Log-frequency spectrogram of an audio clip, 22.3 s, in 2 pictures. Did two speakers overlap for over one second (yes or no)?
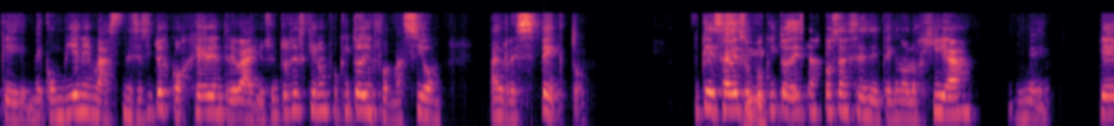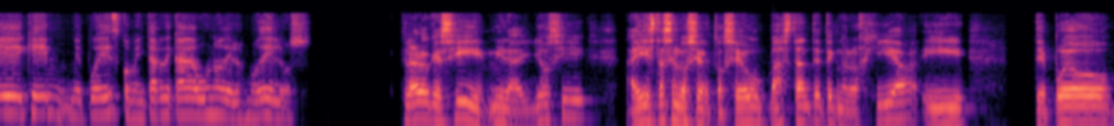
no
